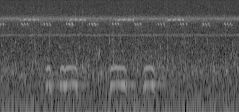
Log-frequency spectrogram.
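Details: An owl gives low, soft hoots, some doubled, about four in two seconds, at a small forest hot spring on a clear, cloudless full-moon night, over steady trickling water and a high, pulsing cricket chorus.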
